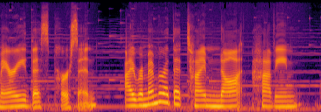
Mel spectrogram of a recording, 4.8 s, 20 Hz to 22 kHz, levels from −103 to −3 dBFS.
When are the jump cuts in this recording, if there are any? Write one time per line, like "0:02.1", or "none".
0:01.7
